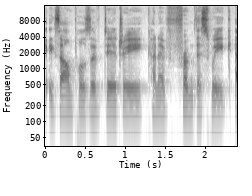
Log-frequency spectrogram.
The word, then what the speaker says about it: Deirdre: I like Dear Deirdre better. Did I say it right? – You did. – Nailed it.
